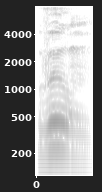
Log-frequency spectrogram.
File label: "roem", english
